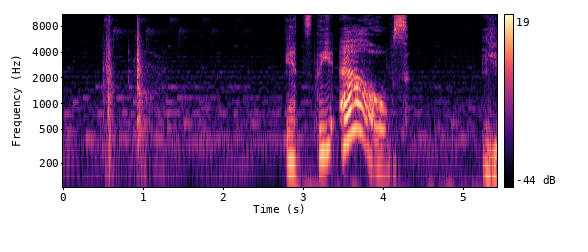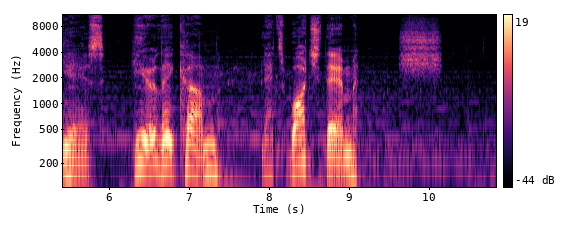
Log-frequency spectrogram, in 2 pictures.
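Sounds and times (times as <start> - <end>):
shop door opening with rattling clacks: 0.5 - 2.0
speech: 2.8 - 4.4, 5.2 - 10.2.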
